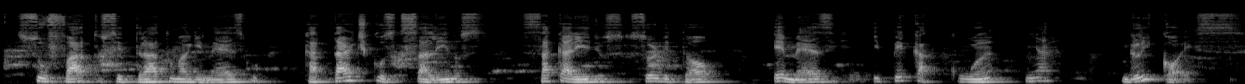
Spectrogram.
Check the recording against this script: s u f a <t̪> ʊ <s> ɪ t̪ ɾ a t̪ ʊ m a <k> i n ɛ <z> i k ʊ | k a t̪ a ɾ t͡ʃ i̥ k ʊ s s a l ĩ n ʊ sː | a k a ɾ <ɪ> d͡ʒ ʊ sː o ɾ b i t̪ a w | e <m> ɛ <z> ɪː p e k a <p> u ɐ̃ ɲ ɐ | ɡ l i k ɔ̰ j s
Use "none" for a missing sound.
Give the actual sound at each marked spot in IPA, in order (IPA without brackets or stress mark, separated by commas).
t̪, s, ɡ, z, i, m, z, k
